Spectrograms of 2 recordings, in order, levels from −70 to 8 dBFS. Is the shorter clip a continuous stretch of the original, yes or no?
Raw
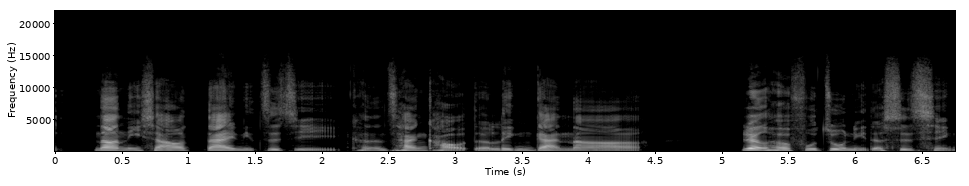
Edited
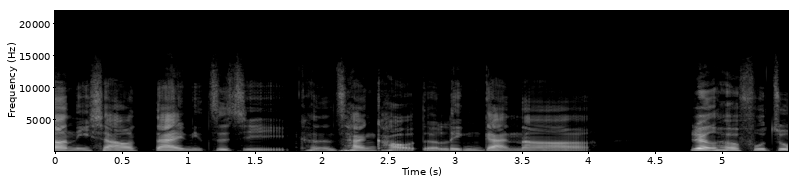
yes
